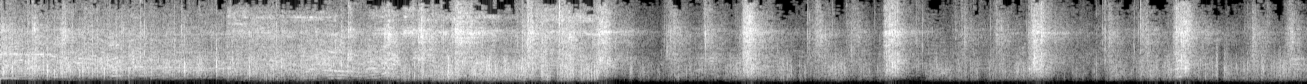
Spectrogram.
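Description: Audience applause for about six seconds, then thinning out to separate hand claps, the loudest about every second and a half.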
